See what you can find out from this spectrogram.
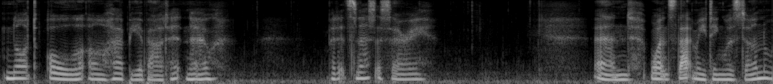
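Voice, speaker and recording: A woman playing a tender, regal dragon queen in a romantic audio roleplay, with soft, formal and affectionate delivery. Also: medium pitch. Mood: affectionate, tired. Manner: soft, formal phrasing, affectionate, often breathy. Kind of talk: romantic audio roleplay, intimate scripted acting.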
